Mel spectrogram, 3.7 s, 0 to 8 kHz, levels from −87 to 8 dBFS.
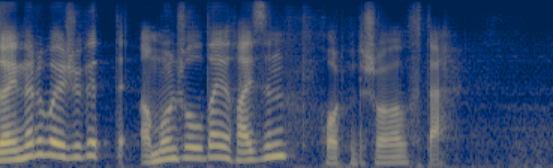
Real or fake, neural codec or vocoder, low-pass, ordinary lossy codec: fake; codec, 16 kHz, 0.3 kbps, FocalCodec; none; none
